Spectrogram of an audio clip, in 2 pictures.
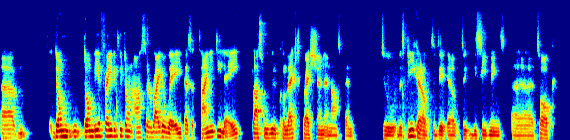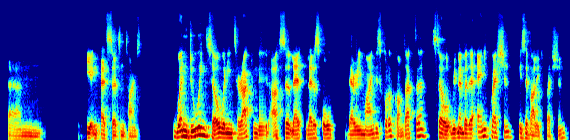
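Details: Adult male speaker; typical speech.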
